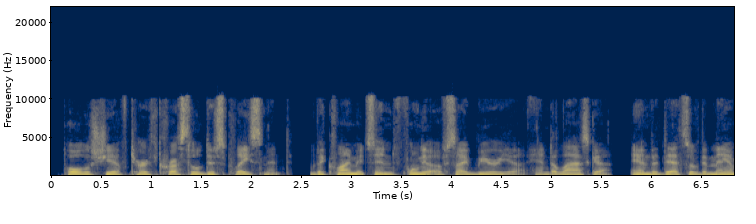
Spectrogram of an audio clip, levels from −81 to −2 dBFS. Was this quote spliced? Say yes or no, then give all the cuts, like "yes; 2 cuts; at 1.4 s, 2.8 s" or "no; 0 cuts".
no; 0 cuts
